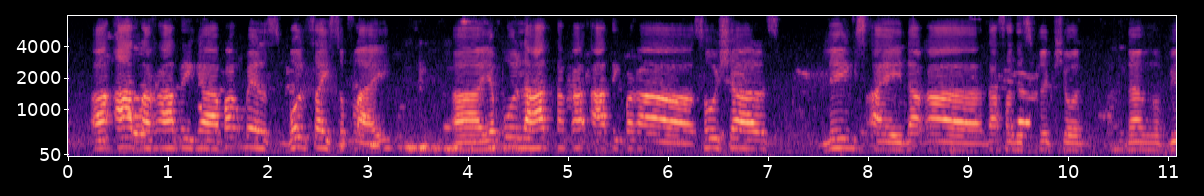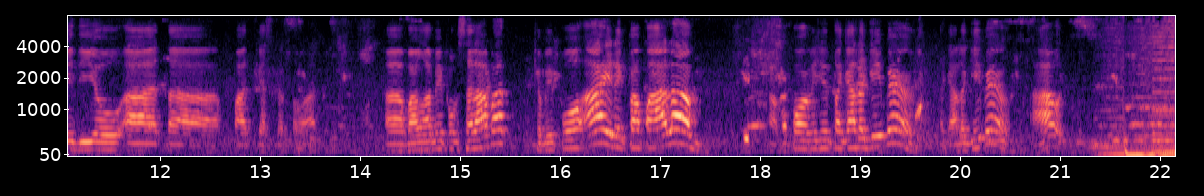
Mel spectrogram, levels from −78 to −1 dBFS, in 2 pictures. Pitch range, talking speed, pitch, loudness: 155-195 Hz, 120 wpm, 180 Hz, -22 LUFS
